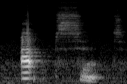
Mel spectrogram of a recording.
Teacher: Dans absent, c'est ab qui explose. Le sunt, on l'entend quasiment pas. Le E ne se prononce pas, ça fait sunt.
